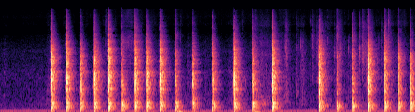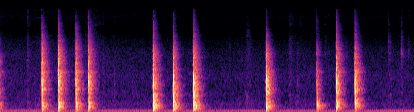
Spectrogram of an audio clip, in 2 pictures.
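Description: A man knocks rapidly on wood with a hammer.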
